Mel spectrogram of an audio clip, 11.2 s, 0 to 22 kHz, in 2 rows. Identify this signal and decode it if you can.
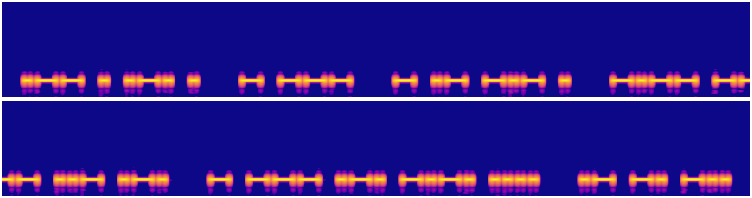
Morse code, heard as a keyed tone, about 25 wpm, 600 Hz. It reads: WERE TO TAKE YOUR TORCH AND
